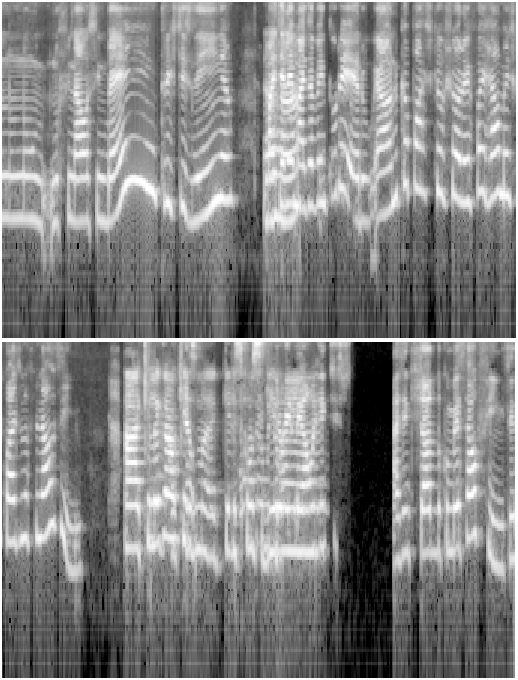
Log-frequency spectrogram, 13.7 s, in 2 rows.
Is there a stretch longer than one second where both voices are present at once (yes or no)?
yes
